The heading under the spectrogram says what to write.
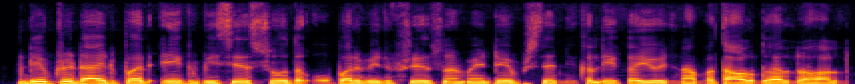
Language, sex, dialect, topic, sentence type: Bhojpuri, male, Western, banking, statement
